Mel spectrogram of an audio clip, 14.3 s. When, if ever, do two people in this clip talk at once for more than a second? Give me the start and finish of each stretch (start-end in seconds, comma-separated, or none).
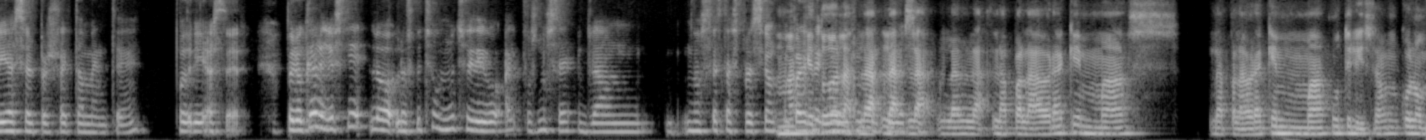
7.8-9.3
